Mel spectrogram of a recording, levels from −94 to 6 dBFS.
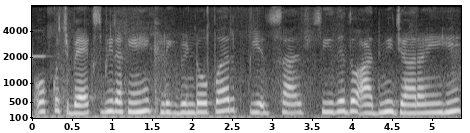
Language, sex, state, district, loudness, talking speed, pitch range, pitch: Hindi, female, Himachal Pradesh, Shimla, -15 LUFS, 155 wpm, 225-260 Hz, 240 Hz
